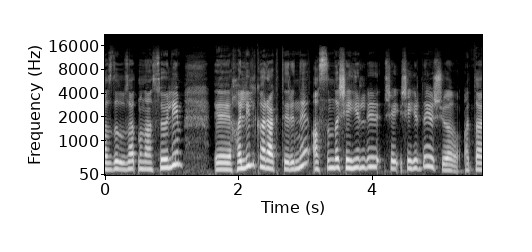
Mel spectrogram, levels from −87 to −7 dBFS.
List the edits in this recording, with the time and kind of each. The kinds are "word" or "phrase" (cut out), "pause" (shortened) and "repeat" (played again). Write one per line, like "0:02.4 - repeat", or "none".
none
